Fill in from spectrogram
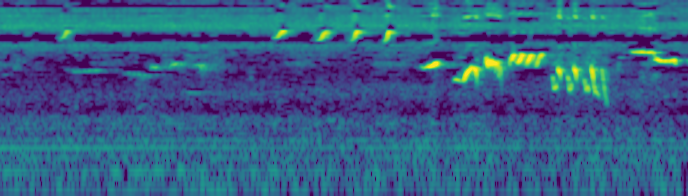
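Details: White-rumped shama song used as a forest lure: scattered soft whistles and high chips, then a loud rich phrase of rising whistles and a rapid descending trill, with a few bright notes at the end.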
